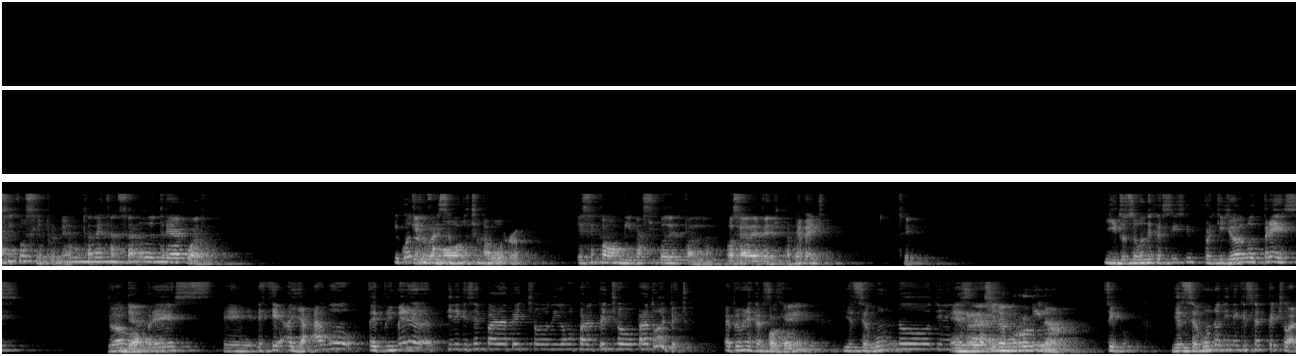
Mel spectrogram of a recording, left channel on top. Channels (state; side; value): silent; left; digital silence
